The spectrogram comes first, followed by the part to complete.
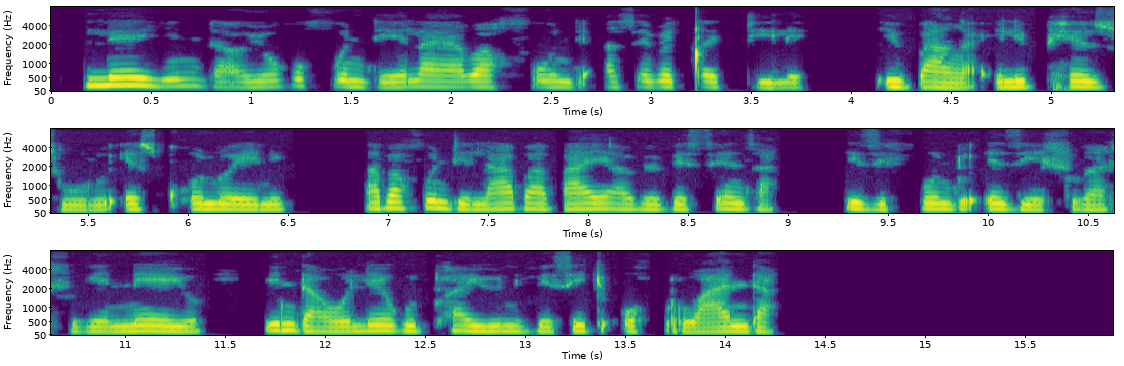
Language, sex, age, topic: North Ndebele, female, 18-24, education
